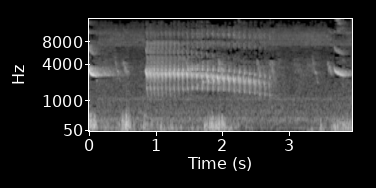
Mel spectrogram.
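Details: Woodland kingfisher (Halcyon senegalensis) call: a sharp, high note breaking into a rapid trill lasting about two seconds and sliding gently downward, with low thumping noise underneath.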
